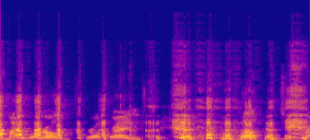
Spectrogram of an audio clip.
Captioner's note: laughs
